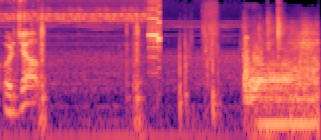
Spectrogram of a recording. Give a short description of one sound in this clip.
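A metal lever clunks into place.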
